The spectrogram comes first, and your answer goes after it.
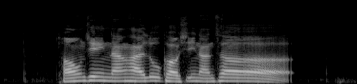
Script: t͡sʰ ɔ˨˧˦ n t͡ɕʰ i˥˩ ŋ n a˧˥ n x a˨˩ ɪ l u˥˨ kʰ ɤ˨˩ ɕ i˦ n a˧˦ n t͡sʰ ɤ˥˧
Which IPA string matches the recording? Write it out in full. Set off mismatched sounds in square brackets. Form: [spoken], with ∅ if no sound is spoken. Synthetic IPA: t͡sʰ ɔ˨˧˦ [ŋ] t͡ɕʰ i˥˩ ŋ n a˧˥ n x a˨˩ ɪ l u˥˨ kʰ [o˨˩] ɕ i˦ n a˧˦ n t͡sʰ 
